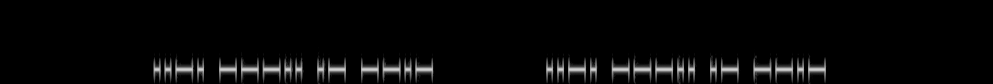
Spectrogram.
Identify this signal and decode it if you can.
Morse code, heard as a keyed tone, about 22 wpm, 700 Hz. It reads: F8AQ F8AQ
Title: DXCC-100 Call Signs - 4 Characters - Repeated 2x - 22wpm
